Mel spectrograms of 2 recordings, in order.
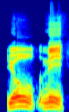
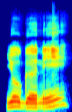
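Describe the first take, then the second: First: The middle consonant is a soft throaty gh. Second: The middle consonant is a hard plain g. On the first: The speaker calls it right. "pengucapan huruf gha" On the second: The speaker calls it wrong. "tidak boleh yugni ya"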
